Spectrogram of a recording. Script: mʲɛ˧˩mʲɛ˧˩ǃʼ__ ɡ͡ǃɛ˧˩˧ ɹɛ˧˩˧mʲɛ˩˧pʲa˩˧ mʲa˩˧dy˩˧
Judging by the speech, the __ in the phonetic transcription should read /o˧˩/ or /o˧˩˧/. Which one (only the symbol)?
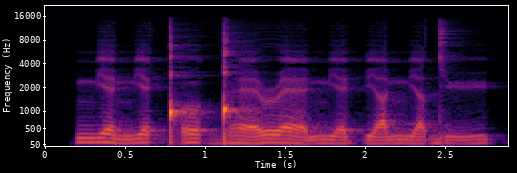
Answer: o˧˩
